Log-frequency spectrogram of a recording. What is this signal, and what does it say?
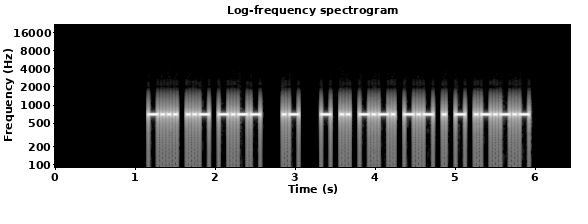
Morse code, heard as a keyed tone, about 30 wpm, 700 Hz. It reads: BUY A TICKET.
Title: Sentences from Top 1400 Words 30wpm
